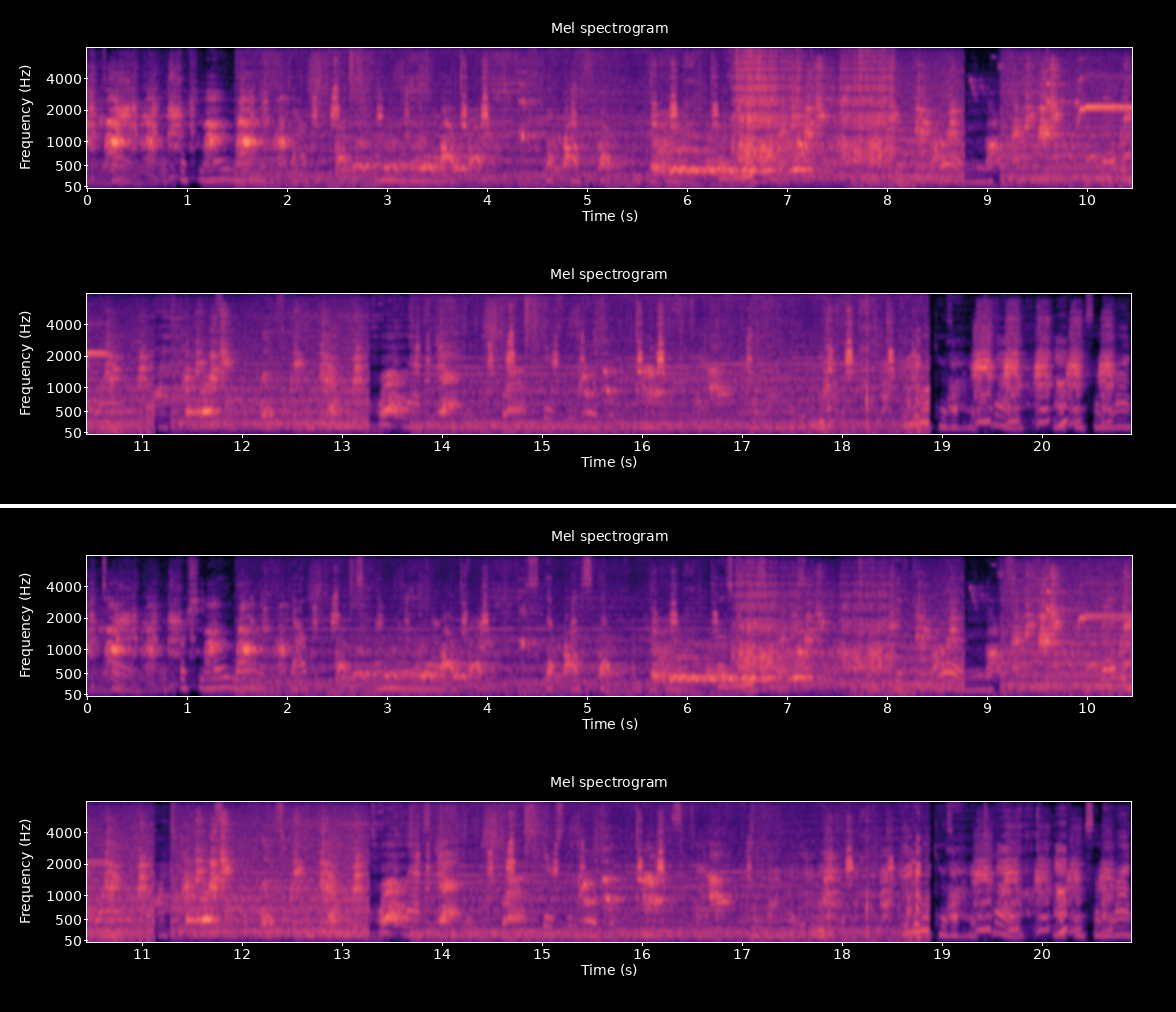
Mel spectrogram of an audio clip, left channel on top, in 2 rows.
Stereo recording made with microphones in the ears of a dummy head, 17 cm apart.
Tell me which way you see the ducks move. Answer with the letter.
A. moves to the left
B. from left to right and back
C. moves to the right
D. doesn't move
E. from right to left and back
B.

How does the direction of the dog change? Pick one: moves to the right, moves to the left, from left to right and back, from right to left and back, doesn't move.
moves to the right.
